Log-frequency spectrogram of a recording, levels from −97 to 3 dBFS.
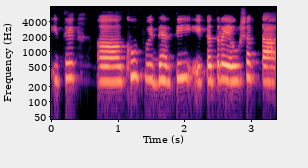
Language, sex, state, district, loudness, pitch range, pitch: Marathi, male, Maharashtra, Dhule, -17 LUFS, 255-300 Hz, 275 Hz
